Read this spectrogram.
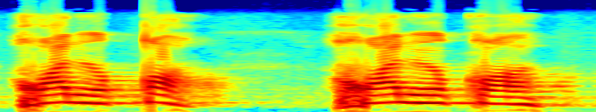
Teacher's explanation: ونسي خل. اب یہاں پر خا حروف مستعلیہ میں سے ہے، اس کو پر پڑھیں گے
